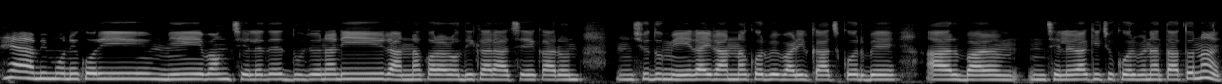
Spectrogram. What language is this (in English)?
Bangla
